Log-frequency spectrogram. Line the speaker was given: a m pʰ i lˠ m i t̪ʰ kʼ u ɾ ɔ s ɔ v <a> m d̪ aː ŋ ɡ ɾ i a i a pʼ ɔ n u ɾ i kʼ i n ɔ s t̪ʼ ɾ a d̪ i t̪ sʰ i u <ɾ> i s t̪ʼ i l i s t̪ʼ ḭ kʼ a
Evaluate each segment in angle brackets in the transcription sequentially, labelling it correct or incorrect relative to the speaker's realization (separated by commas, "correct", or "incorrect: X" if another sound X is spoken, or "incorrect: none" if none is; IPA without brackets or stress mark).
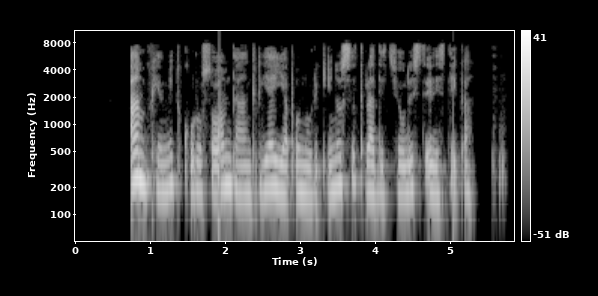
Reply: correct, incorrect: l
